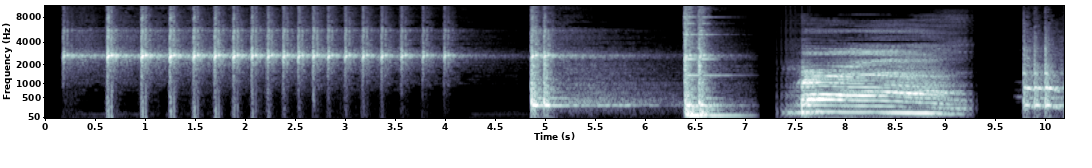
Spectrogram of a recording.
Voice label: japanese bruh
